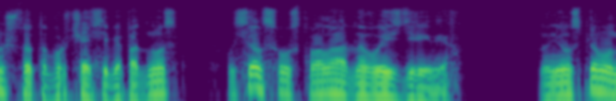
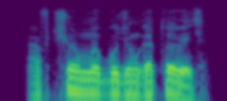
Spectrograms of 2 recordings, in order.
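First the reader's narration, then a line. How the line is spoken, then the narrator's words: Angry mutter. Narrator (Russian): зло буркнула она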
